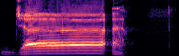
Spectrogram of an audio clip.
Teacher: ada mad alif, setelahnya ada hamzah dalam satu kata. Ini dipanjangkan empat harakat. di dalam ilmu tajwid diistilahkan dengan mad wajib muttasil.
